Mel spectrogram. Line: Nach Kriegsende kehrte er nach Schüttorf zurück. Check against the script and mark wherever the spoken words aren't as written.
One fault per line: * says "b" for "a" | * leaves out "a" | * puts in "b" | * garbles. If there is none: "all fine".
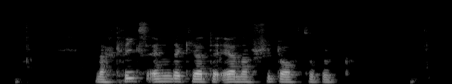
all fine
